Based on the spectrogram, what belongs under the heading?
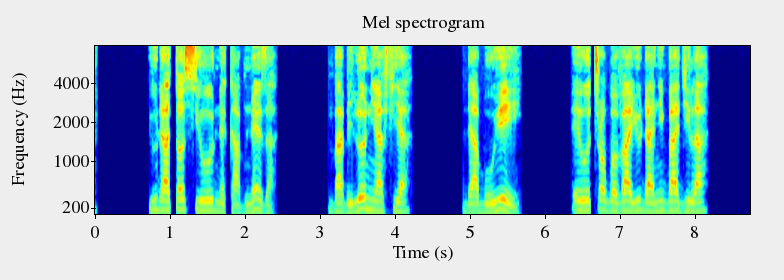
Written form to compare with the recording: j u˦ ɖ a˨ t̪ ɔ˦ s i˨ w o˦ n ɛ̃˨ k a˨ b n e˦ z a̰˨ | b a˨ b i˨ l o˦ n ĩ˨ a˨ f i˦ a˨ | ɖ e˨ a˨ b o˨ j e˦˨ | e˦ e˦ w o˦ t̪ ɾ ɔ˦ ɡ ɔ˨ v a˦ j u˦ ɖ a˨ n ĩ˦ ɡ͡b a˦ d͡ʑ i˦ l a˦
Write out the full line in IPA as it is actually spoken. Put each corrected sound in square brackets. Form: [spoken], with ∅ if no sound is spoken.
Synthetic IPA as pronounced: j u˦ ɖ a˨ t̪ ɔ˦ s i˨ w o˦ n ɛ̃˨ k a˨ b n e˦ z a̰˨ | b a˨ b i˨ l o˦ n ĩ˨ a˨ f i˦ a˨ | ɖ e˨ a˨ b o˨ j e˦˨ | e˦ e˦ w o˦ t̪ ɾ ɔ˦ [ɡ͡b] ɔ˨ v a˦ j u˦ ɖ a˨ [ɲ] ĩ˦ ɡ͡b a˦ d͡ʑ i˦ l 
